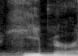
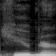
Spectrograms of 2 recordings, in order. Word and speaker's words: Huebner: up with alex huebner it is hebner actually so we got to correct that we've been pronouncing that huebner but it is uh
